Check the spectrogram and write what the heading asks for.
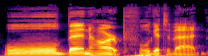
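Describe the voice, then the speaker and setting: A man co-hosting a podcast in casual comedic chat, excitable and playful, swearing for emphasis. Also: on the low side, unhurried, smooth, no echo. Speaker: podcast co-host.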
